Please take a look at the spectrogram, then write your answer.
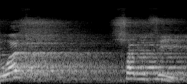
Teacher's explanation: Idgham bacanya, hukumnya adalah idgham. Jadi alnya tersebut seolah-olah tidak ada karena dimasukkan ke dalam huruf yang sesudah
